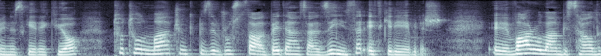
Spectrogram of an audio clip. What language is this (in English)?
Turkish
